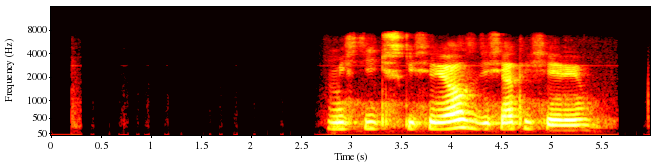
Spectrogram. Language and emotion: Russian, neutral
